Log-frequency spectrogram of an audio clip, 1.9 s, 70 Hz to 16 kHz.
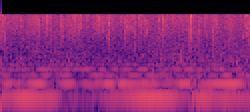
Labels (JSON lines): {"label": "biophony, midshipman", "recorder": "SoundTrap 500"}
